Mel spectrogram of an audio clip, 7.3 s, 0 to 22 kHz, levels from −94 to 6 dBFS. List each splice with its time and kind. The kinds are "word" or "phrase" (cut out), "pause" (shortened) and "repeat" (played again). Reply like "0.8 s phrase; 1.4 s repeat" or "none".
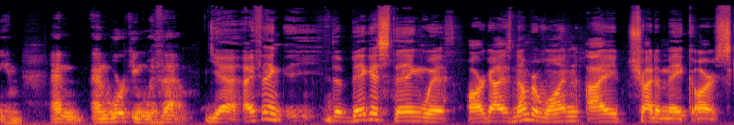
2.0 s pause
